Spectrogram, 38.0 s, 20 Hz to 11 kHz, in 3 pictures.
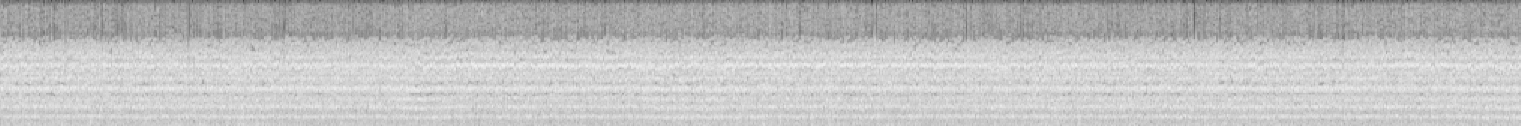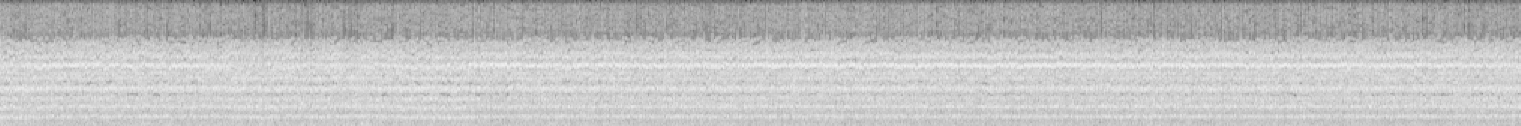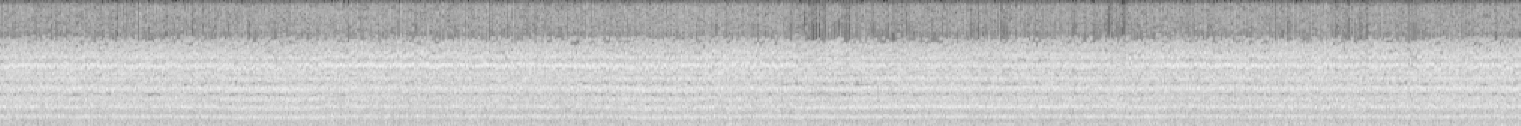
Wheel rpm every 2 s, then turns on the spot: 230, 230, 230, 230, 240, 230, 230, 230, 230, 230, 230, 230, 230, 230, 230, 220, 230, 230, 240.
none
